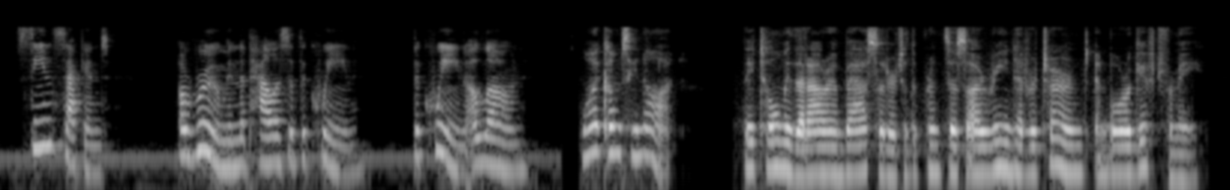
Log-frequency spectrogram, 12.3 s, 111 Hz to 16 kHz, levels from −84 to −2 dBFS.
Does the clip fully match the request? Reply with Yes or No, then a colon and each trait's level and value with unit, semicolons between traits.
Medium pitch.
No: high, 200 Hz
